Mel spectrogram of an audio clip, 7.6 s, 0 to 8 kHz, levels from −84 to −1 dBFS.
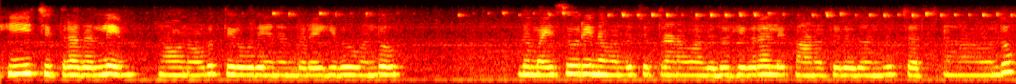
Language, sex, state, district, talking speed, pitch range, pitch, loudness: Kannada, female, Karnataka, Mysore, 65 wpm, 225-245 Hz, 230 Hz, -17 LUFS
